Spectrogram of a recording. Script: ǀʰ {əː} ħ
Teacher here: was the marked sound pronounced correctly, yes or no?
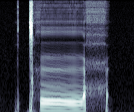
yes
